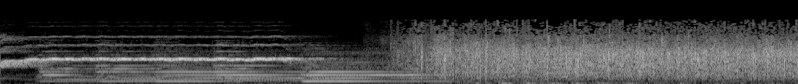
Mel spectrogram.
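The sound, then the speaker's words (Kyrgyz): A held musical note of an opera aria at a Türksoy concert in Istanbul gives way to loud, sustained applause from the Turkish audience, the clapping swelling in and staying dense to the end. “классикалык опералардагы арияларынан аткарган үзүндүлөрүнө эл канаттанбай калгандай узакка кол чаап жатышты.”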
